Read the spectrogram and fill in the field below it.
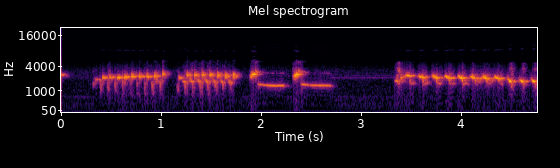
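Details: Waterslager canary singing rapid bubbling trills, two lower drawn-out whistled notes, then another long rolling water-like trill.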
